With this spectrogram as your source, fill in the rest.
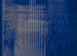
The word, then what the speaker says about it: tau: The last letter, tau, pronounced taf, has a numerical value of 400.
